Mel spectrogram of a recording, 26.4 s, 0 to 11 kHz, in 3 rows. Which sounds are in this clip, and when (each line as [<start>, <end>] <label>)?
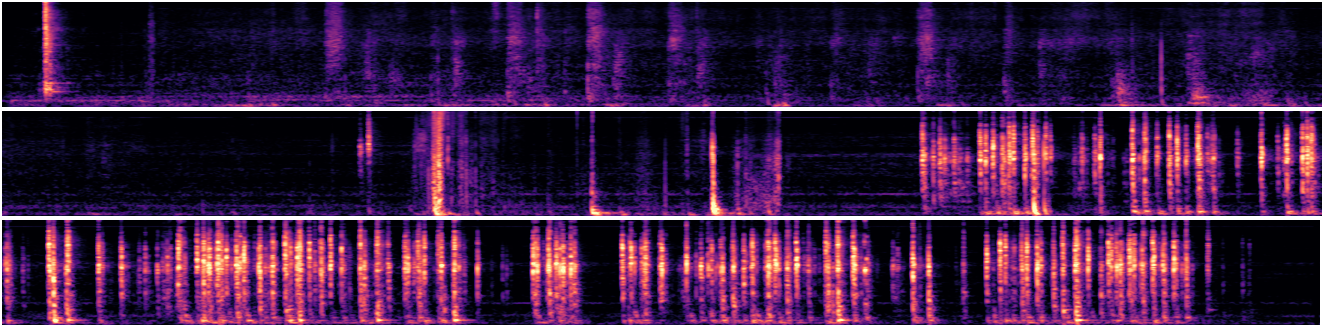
[0.22, 0.59] light switch
[2.10, 8.02] footsteps
[14.88, 25.77] keyboard typing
